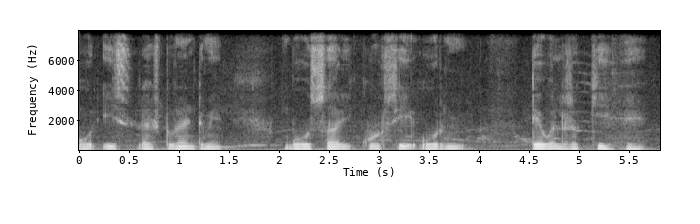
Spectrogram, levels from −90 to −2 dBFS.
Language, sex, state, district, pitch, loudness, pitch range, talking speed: Hindi, male, Uttar Pradesh, Saharanpur, 135 Hz, -17 LUFS, 130-140 Hz, 115 wpm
